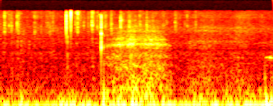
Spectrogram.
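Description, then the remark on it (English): A few soft, scattered keyboard clicks tap out irregularly at low volume, with a faint sustained tone drifting through the middle and no one speaking. “I'm messing up with typing as well.”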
